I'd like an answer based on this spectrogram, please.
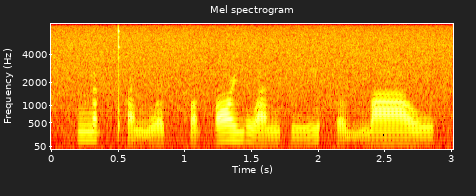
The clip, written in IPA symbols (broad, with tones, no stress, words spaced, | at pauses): n̪ɐ˥k̚pʰɐ˨˩nwɵ˨˥t̚ fɐ˨k̚ɔː˥jwɐ˨˧npiː˨˥ hɵ˨˩ɥ maː˧w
